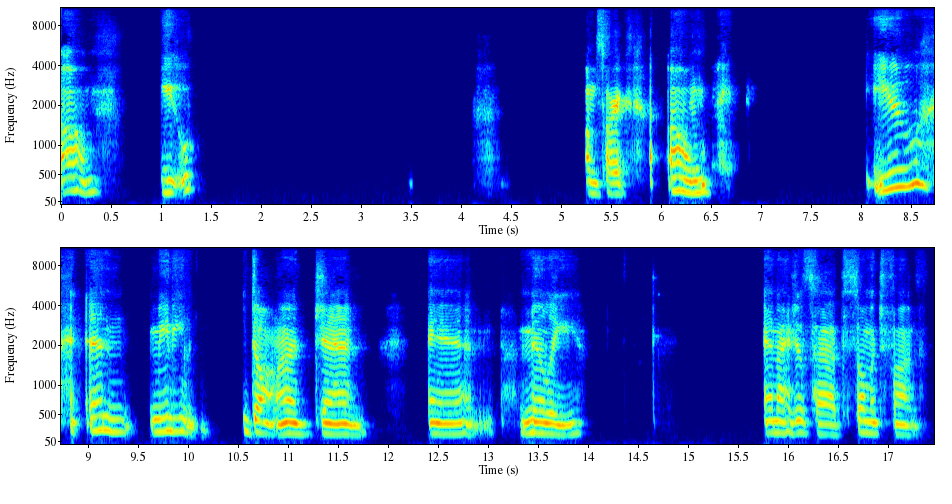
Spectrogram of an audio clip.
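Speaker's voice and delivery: trying not to cry, choking up. Answering why they're glad they went, trying not to cry. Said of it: "I'm trying not to cry".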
